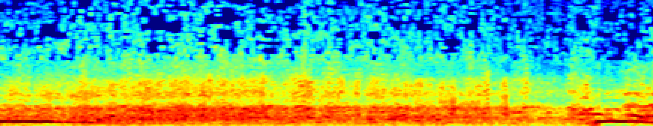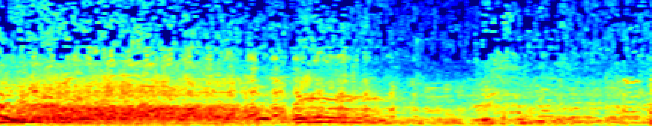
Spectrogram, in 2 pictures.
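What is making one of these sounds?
A crowd of people chatters and laughs.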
